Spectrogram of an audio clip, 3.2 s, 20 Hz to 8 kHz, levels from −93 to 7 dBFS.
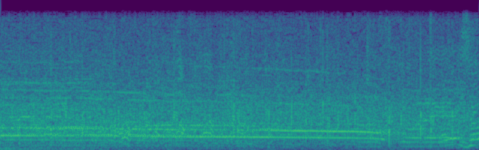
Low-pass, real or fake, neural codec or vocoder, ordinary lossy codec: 7.2 kHz; real; none; none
